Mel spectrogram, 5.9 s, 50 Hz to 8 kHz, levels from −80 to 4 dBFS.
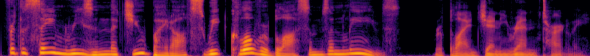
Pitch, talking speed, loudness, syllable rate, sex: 140 Hz, 175 wpm, -19 LUFS, 4.4 syllables/s, male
